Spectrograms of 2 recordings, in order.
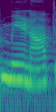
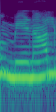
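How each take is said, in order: First: मेणात with a retroflex ण and a final dental त; second name variant. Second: मेणाल with a retroflex ण and a final ल; first name variant. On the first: Teacher giving students the other name, clear मेणात ending in t. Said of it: "और मेणात भी बोलते हैं". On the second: Teacher giving students the first name, clear मेणाल ending in l. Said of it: "इसको मेणाल भी बोलते हैं". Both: Shown as a demonstration.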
